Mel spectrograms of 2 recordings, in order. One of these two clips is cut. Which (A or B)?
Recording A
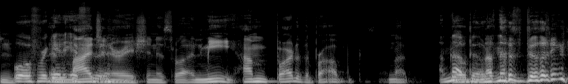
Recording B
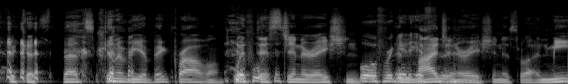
B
